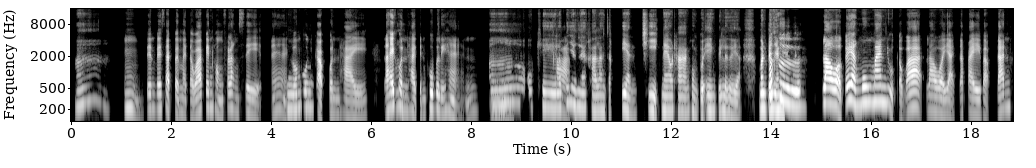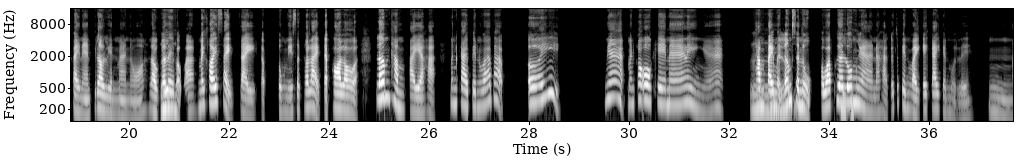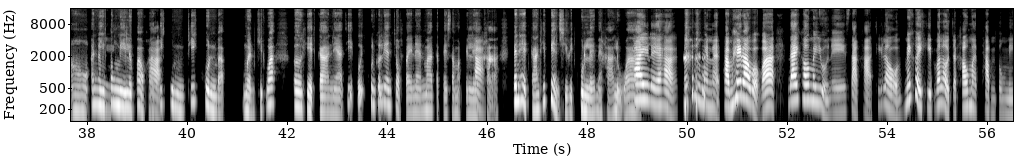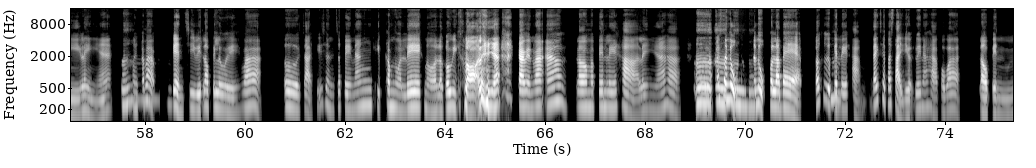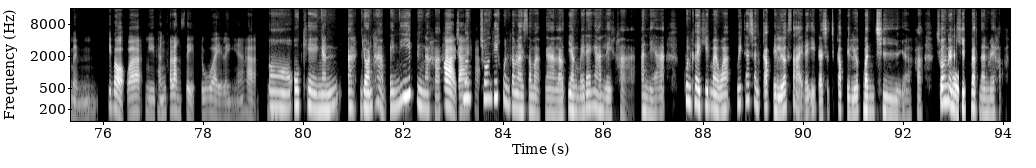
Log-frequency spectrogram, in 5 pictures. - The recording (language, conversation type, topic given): Thai, podcast, คุณช่วยเล่าเหตุการณ์ที่เปลี่ยนชีวิตคุณให้ฟังหน่อยได้ไหม?
- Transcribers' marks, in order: tapping; other background noise; chuckle; laughing while speaking: "เคราะห์ อะไรอย่างเงี้ย"; stressed: "นิด"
